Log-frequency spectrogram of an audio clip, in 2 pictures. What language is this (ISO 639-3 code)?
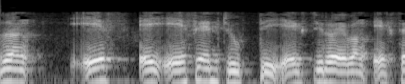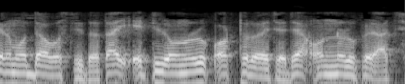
ben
